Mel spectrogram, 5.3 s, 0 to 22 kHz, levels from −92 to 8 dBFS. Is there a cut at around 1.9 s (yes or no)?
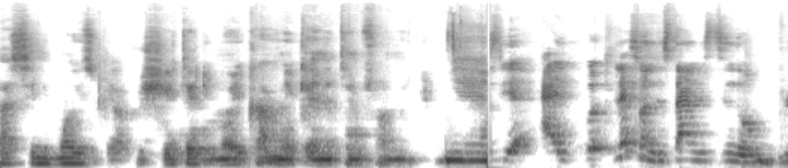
no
